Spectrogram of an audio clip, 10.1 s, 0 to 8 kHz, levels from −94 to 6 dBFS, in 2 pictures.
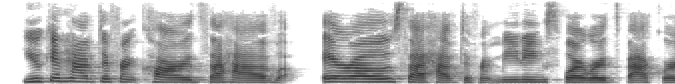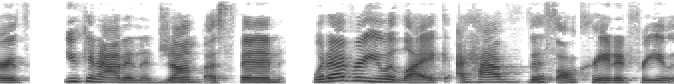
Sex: female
